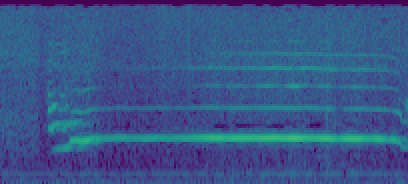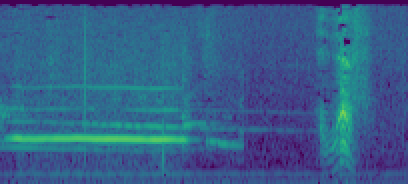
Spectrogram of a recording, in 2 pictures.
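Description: A wolf howls in long, sustained rising and falling tones, two drawn-out cries in succession, followed by a short burst of sharper noise near the end.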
